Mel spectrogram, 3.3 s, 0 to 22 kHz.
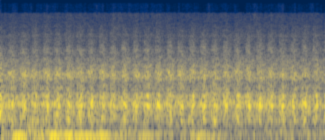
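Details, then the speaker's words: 2011 Nissan X-Trail common-rail diesel (dCi) with a hard-start complaint: a steady starter churn at about three beats a second that never catches. Voltage drops while cranking, no current is seen at the injector, and the car reportedly won't start unless the clutch is depressed. Cause suspected, not confirmed. "I think that we just lower voltage because because we are cranking so the string voltages goes down yes oh okay one more crash just being told this thing won't start unless you you depress the clutch when you're cranking"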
